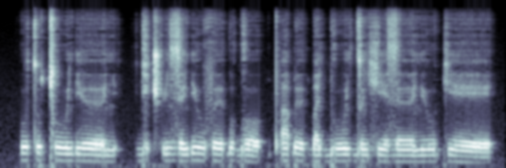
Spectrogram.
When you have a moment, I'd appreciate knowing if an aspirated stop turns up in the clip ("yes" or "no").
no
